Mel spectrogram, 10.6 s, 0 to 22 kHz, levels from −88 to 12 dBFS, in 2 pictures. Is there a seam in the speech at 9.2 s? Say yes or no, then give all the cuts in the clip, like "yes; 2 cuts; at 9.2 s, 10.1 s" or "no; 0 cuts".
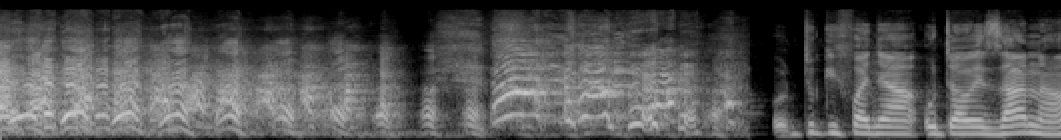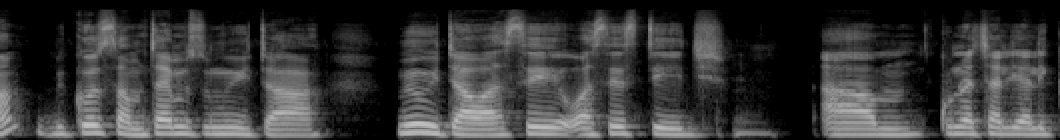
no; 1 cut; at 3.8 s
